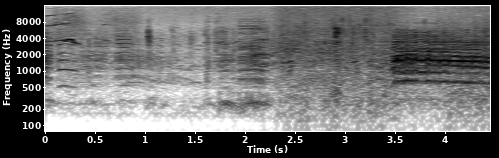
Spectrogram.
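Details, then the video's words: Gentoo and chinstrap penguins in the Antarctic Peninsula islands bray and bleat in harsh, nasal, harmonic calls, several birds overlapping at once, ending in a loud drawn-out cry. "Gentoo Chinstrap penguin 原音呈獻"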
